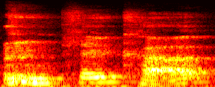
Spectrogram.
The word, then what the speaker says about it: Plewka: First and foremost, tell me, where does the name Plewka come from? Well, Plewka, which should probably be pronounced Plewka, is from Prussia, which is a former kingdom of Germany.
